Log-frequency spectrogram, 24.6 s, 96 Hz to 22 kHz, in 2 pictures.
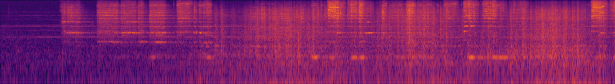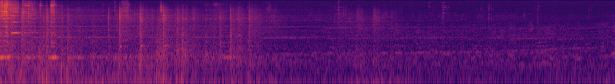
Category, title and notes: Sound effects > Vehicles
Tram screeching near Ekedal, Gothenburg, recorded with a Zoom H5.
